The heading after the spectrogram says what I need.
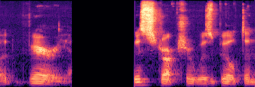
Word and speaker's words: Veria: Or the way the Greeks say it is Veria. Veria, sorry.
